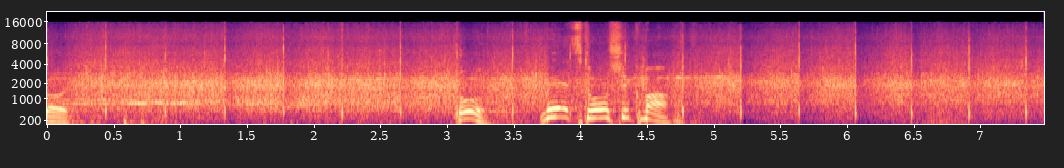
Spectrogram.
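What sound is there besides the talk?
audience applause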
